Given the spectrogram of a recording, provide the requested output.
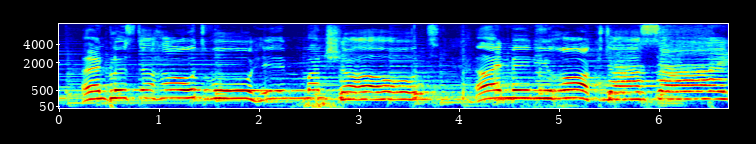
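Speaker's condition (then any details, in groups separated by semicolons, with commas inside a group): No condition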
